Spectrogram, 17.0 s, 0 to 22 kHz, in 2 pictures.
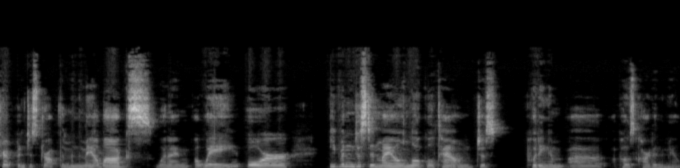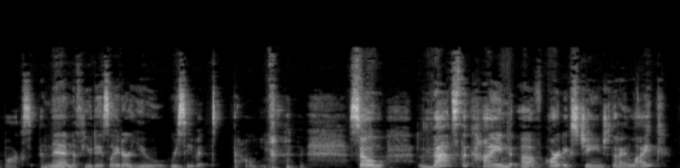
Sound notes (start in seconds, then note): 11.8 chuckles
